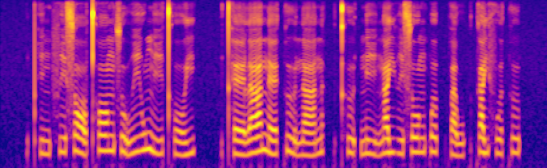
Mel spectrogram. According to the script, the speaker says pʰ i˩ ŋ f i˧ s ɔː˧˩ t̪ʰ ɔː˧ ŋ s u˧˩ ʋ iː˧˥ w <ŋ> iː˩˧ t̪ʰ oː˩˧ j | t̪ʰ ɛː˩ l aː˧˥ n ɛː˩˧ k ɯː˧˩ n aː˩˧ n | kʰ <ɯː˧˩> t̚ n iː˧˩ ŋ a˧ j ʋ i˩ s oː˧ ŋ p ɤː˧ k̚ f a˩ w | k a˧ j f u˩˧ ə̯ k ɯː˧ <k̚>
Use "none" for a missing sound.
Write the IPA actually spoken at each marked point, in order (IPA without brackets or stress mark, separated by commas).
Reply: ŋ, ɯː˧˩, p̚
